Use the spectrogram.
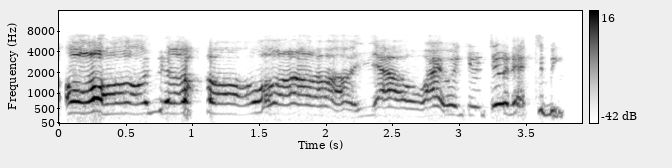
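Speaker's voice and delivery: mock a client whining oh no; whiny mock client. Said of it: "Don't be like".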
